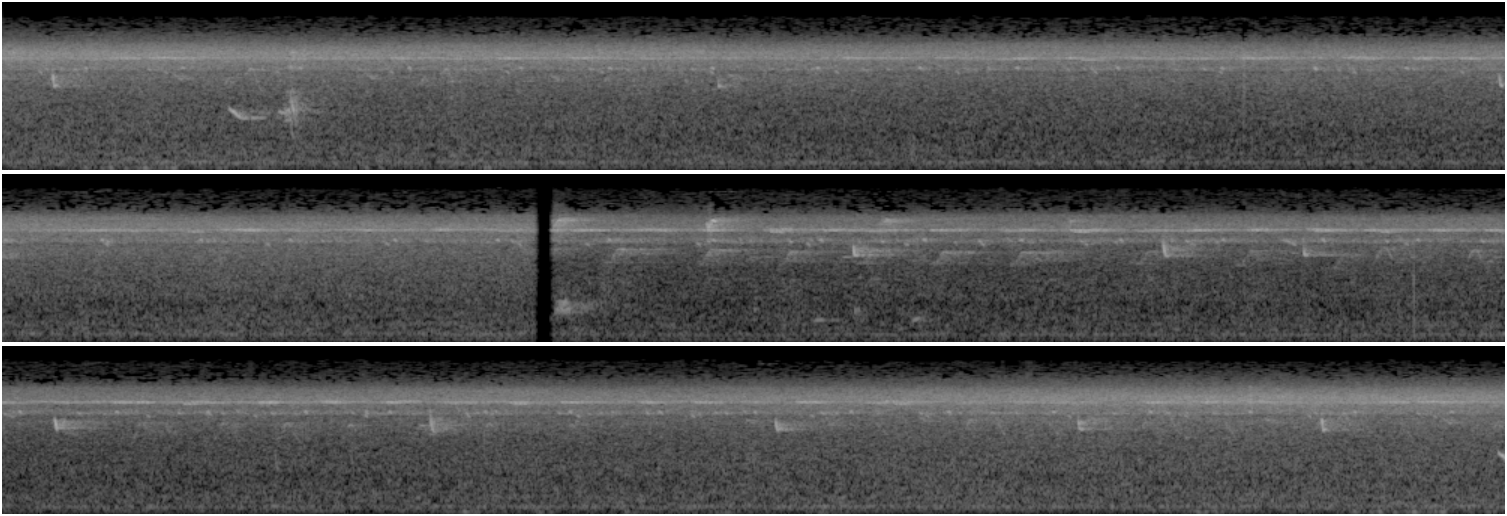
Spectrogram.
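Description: Rainforest ambience: a steady high-pitched insect drone with frequent short bird chirps, and a louder rising bird call about two seconds in. The sound cuts out for an instant about halfway through.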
